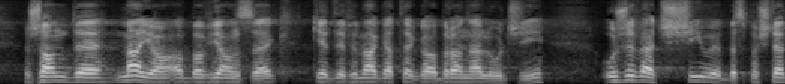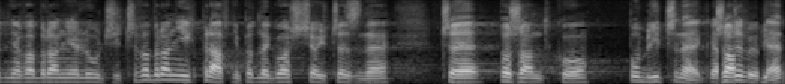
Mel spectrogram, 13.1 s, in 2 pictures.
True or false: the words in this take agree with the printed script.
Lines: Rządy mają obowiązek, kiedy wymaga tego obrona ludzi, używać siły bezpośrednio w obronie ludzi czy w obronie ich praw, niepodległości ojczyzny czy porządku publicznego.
false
